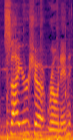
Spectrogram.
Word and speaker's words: Saoirse Ronan: in Brooklyn yeah puri do how do you pronounce her name Saoirse Ronan Saoirse Ronan say yours Ronan or see our eyes Ronan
